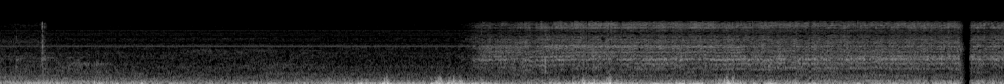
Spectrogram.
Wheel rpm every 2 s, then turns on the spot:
0, 10, 60, 60, 60.
none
